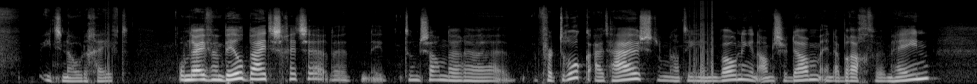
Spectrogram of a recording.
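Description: From 1.05 to 1.78 s, and again from 6.90 to 7.14 s, processor overload crackle tears through the speech: dozens of buffers, each only a millisecond or two long, miss their deadlines and replay stale audio with hard edges. The result is a gritty burst rather than a single clean dropout.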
